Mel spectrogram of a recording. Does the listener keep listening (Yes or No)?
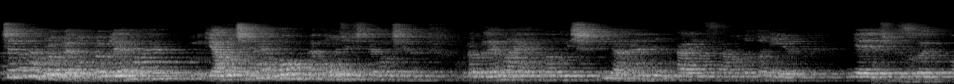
Yes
